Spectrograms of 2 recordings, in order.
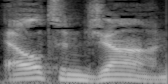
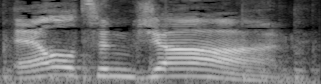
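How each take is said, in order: First: Said in the usual way. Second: Loud, high, drawn-out name; mock-grand holler, long last word; hammy exclamation. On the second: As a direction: belt out the name, stretching it slowly. Hammy repeat after naming him.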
